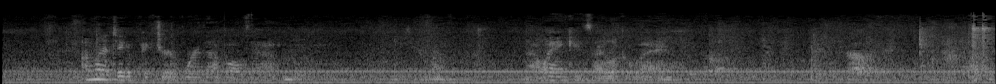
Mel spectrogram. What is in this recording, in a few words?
inaudable male voice then hey; recorder 4th floor; undisclosed sanitorium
